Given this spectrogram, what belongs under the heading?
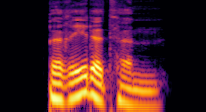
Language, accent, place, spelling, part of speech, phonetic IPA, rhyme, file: German, Germany, Berlin, beredetem, adjective, [bəˈʁeːdətəm], -eːdətəm, De-beredetem.ogg
- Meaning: strong dative masculine/neuter singular of beredet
